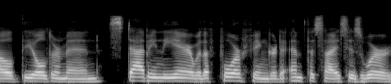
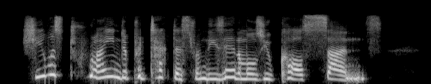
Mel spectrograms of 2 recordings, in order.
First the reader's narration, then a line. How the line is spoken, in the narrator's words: shrieked the older sister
